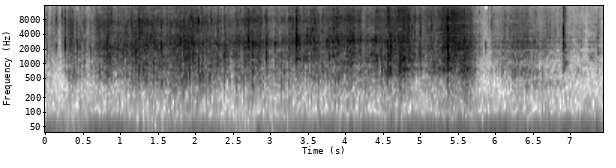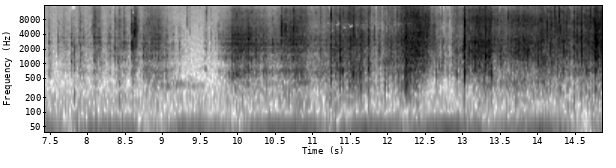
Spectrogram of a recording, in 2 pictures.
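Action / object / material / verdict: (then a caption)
shake / plastic pouch of sugar sprinkles / plastic / none. A small printed plastic pouch of blue sugar sprinkles is dangled and shaken by hand. It gives off bright, continuous crinkling and rustling with grainy rattling. The sound is busy for the first few seconds, softens to sparser crinkles in the middle, then picks up again with a few sharper crackles near the end.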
